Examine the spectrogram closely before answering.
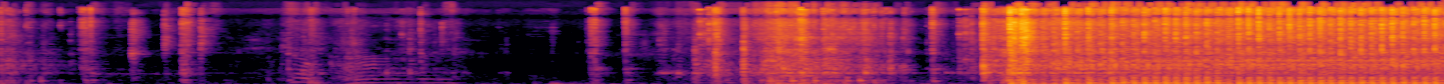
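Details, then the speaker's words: Old Briggs & Stratton engine after its coil was replaced with one from another old Briggs & Stratton, started in cold weather needing choke: a few quiet clicks, then it catches and settles into a steady, even chug; new coil seems to have fixed it. "My point is, anyway, it does run. I think we fixed it. The new coil is what it needed."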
